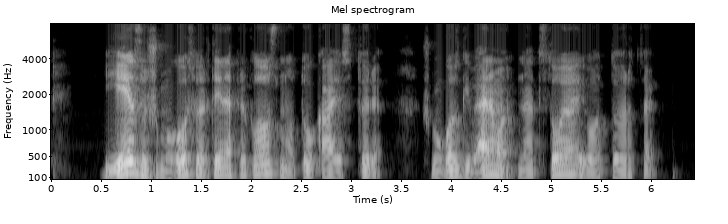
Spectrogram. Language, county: Lithuanian, Marijampolė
